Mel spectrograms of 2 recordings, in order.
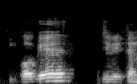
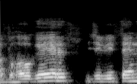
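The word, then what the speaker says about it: भोगैर्जीवितेन: इस तरह से किम भोगे जीवितन वा, भोगेर जीवितन ऐसा नहीं होगा उच्चारण।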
